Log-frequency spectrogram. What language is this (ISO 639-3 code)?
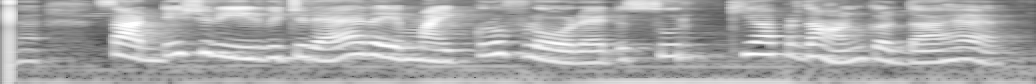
pan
